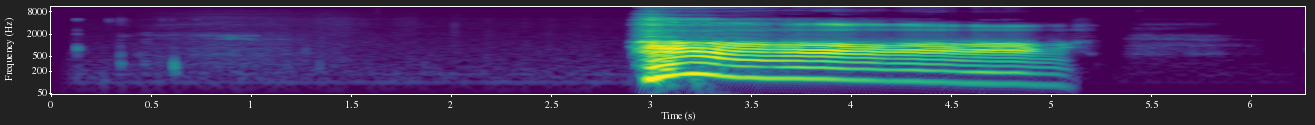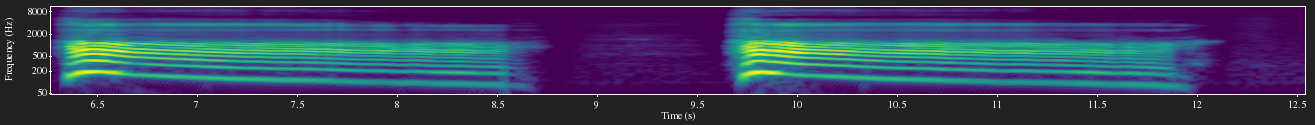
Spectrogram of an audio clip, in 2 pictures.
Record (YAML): exhalation_length: 12.5 s
exhalation_amplitude: 31775
exhalation_signal_mean_std_ratio: 0.45
survey_phase: beta (2021-08-13 to 2022-03-07)
age: 65+
gender: Male
wearing_mask: 'No'
symptom_runny_or_blocked_nose: true
symptom_onset: 2 days
smoker_status: Never smoked
respiratory_condition_asthma: false
respiratory_condition_other: false
recruitment_source: REACT
submission_delay: 1 day
covid_test_result: Negative
covid_test_method: RT-qPCR
influenza_a_test_result: Negative
influenza_b_test_result: Negative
